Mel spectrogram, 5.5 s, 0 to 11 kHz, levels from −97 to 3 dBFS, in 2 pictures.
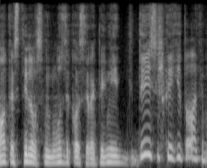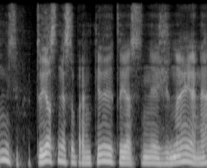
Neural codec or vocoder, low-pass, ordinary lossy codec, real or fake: codec, 44.1 kHz, 1.7 kbps, Pupu-Codec; 9.9 kHz; AAC, 64 kbps; fake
